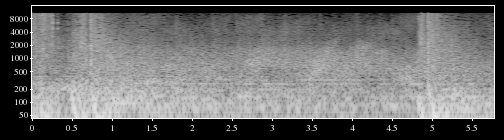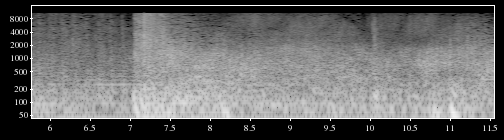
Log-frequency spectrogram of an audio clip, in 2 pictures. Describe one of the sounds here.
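Energy blasts burst loudly, one after another.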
